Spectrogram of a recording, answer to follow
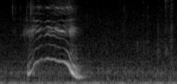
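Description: A single drawn-out animal cry about three-quarters of a second long, rising in pitch, holding and falling again, like a meow.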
